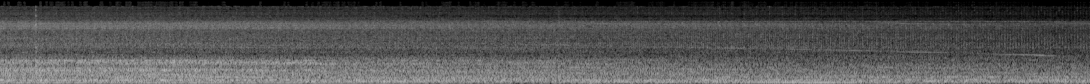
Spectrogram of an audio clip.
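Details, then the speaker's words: 2011 Volvo XC60 just started after a light tune-up with new Bosch spark plugs and the coils refitted. It settles into a smooth, even idle with a steady low hum and no misses or ticks, and the engine runs clean and healthy. "Doing pretty good."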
